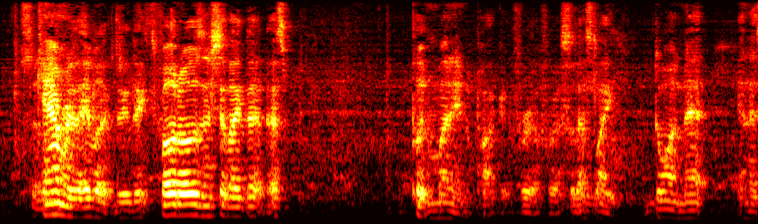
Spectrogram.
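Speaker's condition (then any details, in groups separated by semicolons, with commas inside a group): No condition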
